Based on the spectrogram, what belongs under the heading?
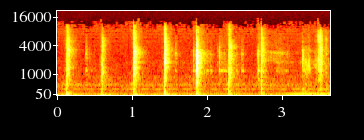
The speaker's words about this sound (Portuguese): Eu tenho que bater palmas, ó.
